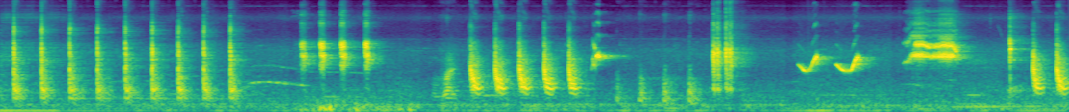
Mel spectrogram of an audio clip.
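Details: Black-winged myna, fast full 'isian' song used to tutor young birds: rapid clicking notes, a short whistle, chattering bursts, two rising-falling whistled notes and a harsh burst, all in quick succession.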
